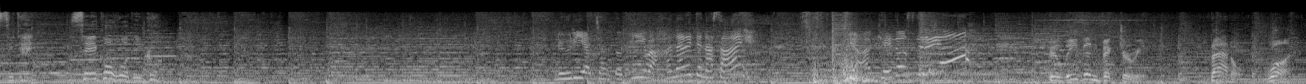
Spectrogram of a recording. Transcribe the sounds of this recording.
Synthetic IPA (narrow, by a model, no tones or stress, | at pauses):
sit̪eseːkoːɦoːd̪eikɯ | ɾɯɾʲijat͡ɕãnt̪o̞bʲiːβahanaɾe̞t̪e̞nasai | jakeːd̪oːsɨɾɯjo | b̥ɪliːvɨ̃nvɪk̚tə˞ḭ | b̥æɾl̩ˠ | wʌ̃n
